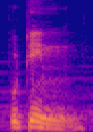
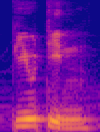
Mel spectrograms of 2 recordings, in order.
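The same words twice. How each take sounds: First: The name is said in an American accent. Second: The name is said in a British accent. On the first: "American says" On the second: "Brits pronounce it"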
